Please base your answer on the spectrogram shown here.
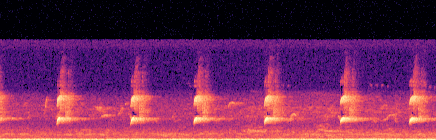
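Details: A juvenile ground squirrel, one of several young practising foraging and alarm calling, gives a false alarm of sharp, high chirps about once a second; the mother froze twice but treated it as a drill.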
